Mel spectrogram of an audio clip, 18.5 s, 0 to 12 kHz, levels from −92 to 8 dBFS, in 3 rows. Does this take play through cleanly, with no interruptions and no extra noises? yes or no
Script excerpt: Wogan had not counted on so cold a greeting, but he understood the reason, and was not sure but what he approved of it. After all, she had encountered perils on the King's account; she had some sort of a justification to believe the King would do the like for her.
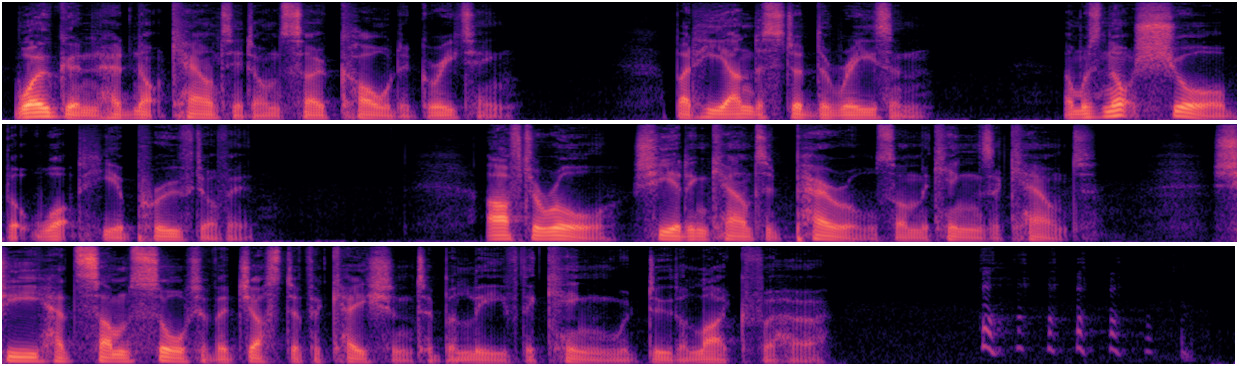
no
